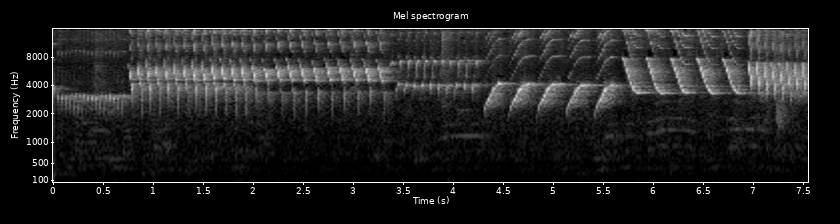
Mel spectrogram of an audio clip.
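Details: Canary song used as a tutor recording for canaries that have stopped singing: a steady high trill, then fast rattling trills, a lower pulsed phrase, and a run of rising whistled sweeps, each tour switching abruptly to the next.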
